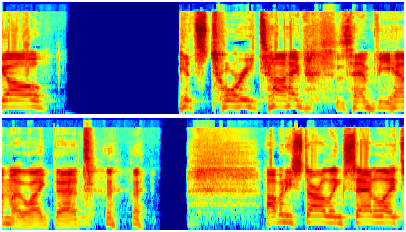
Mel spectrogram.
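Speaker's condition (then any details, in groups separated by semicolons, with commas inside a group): No condition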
